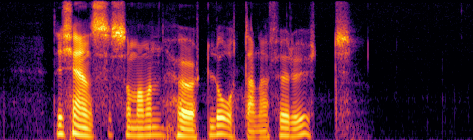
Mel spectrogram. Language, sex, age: Swedish, male, 54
